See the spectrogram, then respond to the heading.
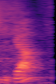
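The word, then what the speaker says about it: Tiliqua: Donc ça s'écrit avec Q-U-A, mais ça se prononce Tiliqa.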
